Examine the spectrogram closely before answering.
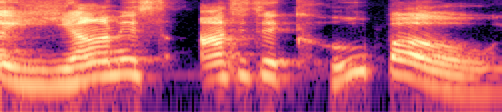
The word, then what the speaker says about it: Giannis Antetokounmpo: But so let's talk about Giannis Antetokounmpo.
